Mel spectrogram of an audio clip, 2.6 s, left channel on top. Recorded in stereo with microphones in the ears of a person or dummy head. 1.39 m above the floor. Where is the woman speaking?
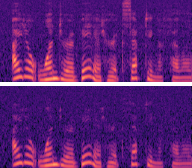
55° left (ahead or behind).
